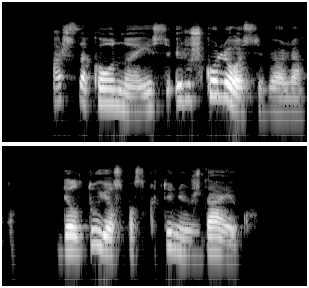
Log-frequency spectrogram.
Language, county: Lithuanian, Telšiai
